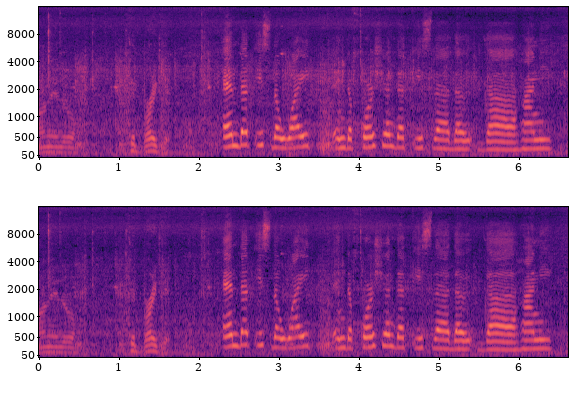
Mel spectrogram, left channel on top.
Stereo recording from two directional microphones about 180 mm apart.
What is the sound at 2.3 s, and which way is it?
Speech, 30° left (ahead or behind).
